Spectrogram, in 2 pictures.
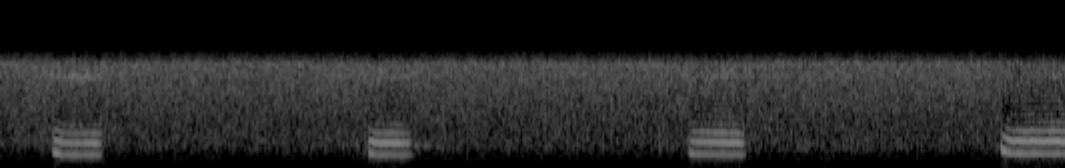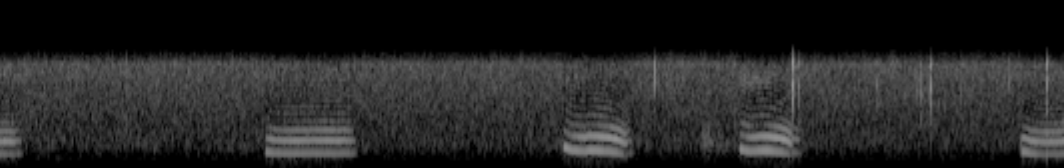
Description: my cat snoring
